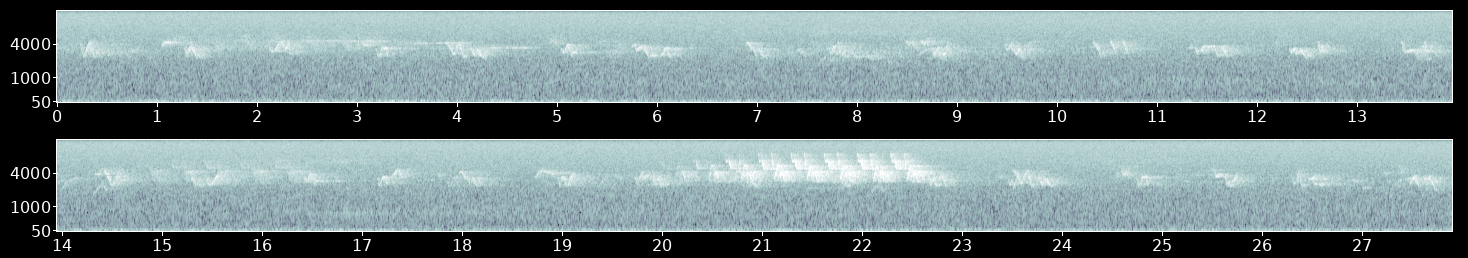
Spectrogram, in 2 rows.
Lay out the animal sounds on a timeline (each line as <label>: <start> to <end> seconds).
Red-eyed Vireo (Vireo olivaceus): 0.0 to 11.8 seconds
Ovenbird (Seiurus aurocapilla): 1.3 to 3.4 seconds
White-throated Sparrow (Zonotrichia albicollis): 2.2 to 5.7 seconds
Black-and-white Warbler (Mniotilta varia): 7.4 to 8.8 seconds
Red-eyed Vireo (Vireo olivaceus): 12.2 to 27.9 seconds
Rose-breasted Grosbeak (Pheucticus ludovicianus): 13.6 to 14.6 seconds
Ovenbird (Seiurus aurocapilla): 14.4 to 16.8 seconds
Ovenbird (Seiurus aurocapilla): 19.7 to 23.1 seconds
Rose-breasted Grosbeak (Pheucticus ludovicianus): 26.7 to 27.9 seconds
